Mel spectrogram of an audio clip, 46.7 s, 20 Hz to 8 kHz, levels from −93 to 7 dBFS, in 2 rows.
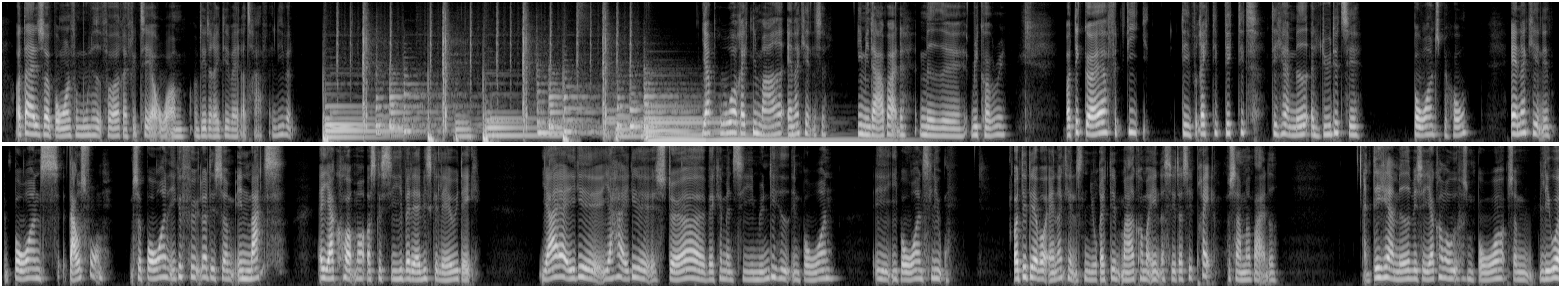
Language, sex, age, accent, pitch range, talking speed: Danish, female, 20-39, native, 165-200 Hz, 155 wpm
